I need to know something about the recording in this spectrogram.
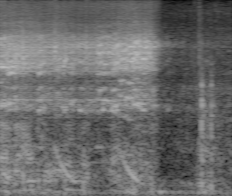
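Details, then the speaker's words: Old mini auto-reverse cassette player: music shrill and squeaky like chipmunks, far too fast to follow; tape motor running too fast. "ठीक है दोस्तों तो दोस्तों क्या है कि यह इसका स्पीड बहुत ज्यादा है बहुत ज्यादा होने के कारण इसका गाना आप लोगों को समझ में नहीं आ रहा है"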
